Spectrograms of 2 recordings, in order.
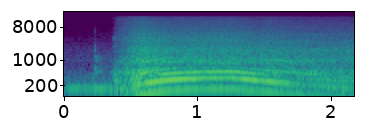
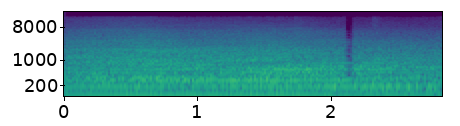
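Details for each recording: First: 1991 VW Vanagon: the radiator fan spins up fast to a steady full-speed hum and won't stop. The AC switches were ruled out; the owner suspects a stuck radiator thermo switch. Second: 1991 VW Vanagon radiator fan running normally at low speed with the engine idling: a steady even hum. The fan had been stuck on high; the thermal sensor was suspected.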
